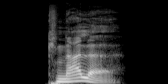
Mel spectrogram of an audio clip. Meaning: inflection of knallen: 1. first-person singular present 2. first/third-person singular subjunctive I 3. singular imperative
- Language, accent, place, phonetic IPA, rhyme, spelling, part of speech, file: German, Germany, Berlin, [ˈknalə], -alə, knalle, verb, De-knalle.ogg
